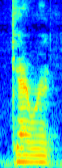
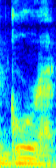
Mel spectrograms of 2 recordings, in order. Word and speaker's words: Gurat: So the volcano erupts it causes a fissure and Garrett and uh Kong I'm sorry Gurat I keep saying it wrong.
